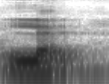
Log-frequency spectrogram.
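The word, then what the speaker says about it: learn: लर्न में EA को हम अ प्रोनाउंस कर रहे हैं, तभी इसका प्रोनाउंसिएशन हो रहा है लर्न।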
